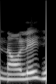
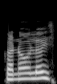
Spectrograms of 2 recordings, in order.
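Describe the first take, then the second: First: नॉलेज starting straight on the N; "nollej", the written K left unsaid; silent K. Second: कनोलेज with an audible "k" before the N; sounded K. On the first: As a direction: say नॉलेज with no "k" at the front. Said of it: "के तो लिखा जाता है but silent". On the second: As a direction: say कनोलेज as "ka-nolej". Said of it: "कनोलेज पढ़ते हैं क्या". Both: Shown as a demonstration.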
